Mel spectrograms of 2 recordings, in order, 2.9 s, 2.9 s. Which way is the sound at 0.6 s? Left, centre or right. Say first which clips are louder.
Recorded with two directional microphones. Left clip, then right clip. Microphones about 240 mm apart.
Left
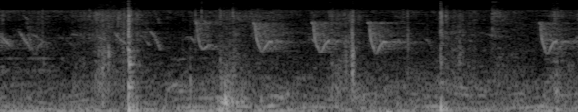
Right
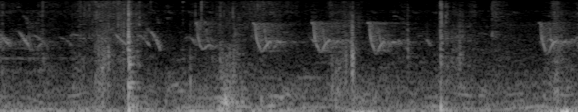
Right 1 dB; right.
